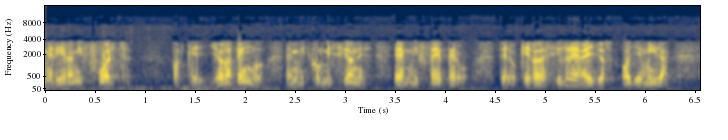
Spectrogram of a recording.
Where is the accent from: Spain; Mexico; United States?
Spain; Palma de Mallorca, Balearic Islands; de Palma de Mallorca.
